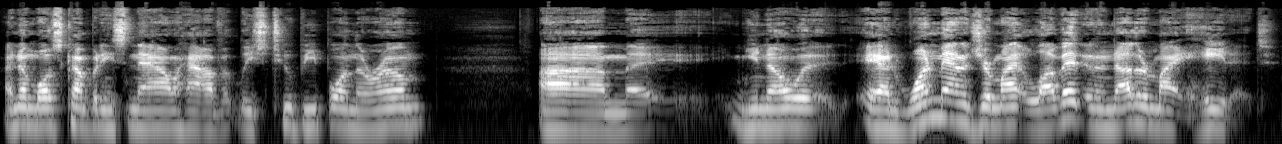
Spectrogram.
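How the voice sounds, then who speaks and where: With a fairly high, fairly bright voice and no rush in his delivery, a middle-aged streamer rambles through fight commentary, chatting with his audience and replying to comments he reads from the chat.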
